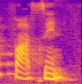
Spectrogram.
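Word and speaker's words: fasten: वो एक वर्ब है इसमें टी साइलेंट होता है हम इसे फास्टर नहीं बोलेंगे फसन बोलेंगे मैं बेल्ट लगा रही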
